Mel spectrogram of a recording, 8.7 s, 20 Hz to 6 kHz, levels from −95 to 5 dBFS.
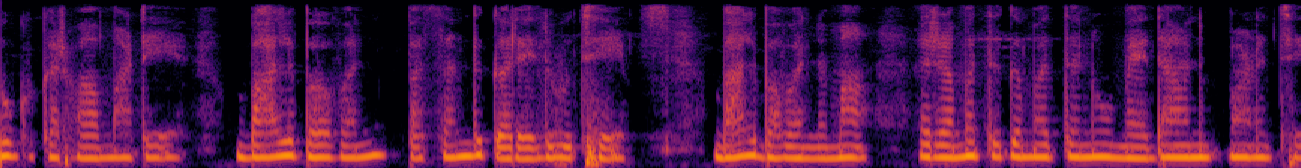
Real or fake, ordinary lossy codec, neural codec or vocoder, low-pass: real; AAC, 32 kbps; none; 5.4 kHz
